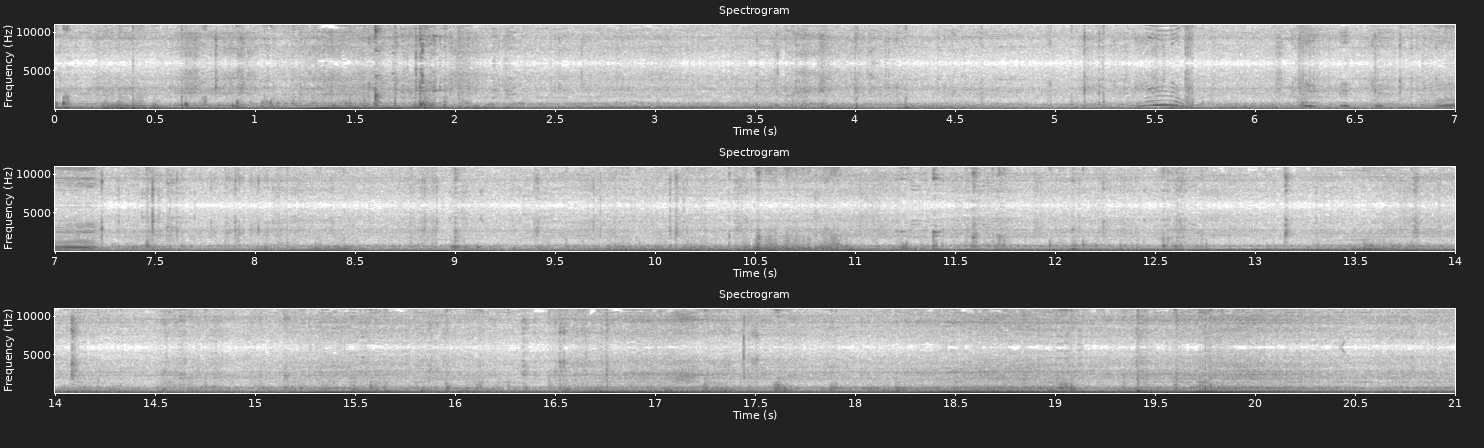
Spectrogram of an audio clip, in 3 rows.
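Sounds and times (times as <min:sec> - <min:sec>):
engine revving in blips: 0:00.0 - 0:21.0.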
